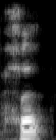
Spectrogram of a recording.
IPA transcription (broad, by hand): x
